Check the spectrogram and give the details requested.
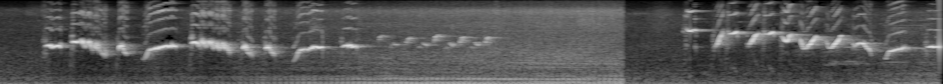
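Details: Young greater green leafbird singing, its song used to stimulate untrained leafbirds. Loud whistled phrases with sliding, rising and falling notes and quick chattering runs, then a few seconds of low rumbling noise before another burst of rapid whistled phrases.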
